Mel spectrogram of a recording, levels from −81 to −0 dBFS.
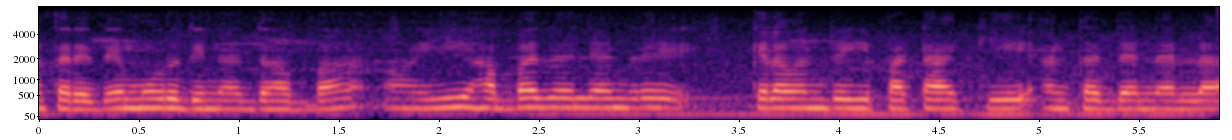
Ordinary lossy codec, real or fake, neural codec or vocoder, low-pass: none; real; none; 7.2 kHz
